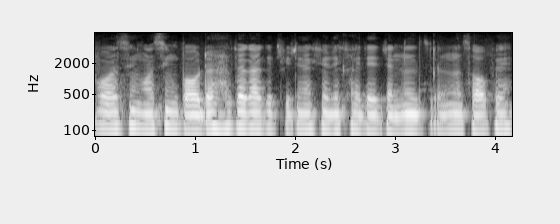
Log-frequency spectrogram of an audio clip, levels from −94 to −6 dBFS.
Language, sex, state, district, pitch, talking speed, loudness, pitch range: Hindi, male, Madhya Pradesh, Katni, 105 Hz, 55 wpm, -19 LUFS, 100-110 Hz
